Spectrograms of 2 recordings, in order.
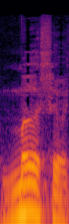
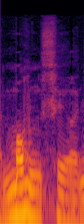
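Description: First: It is said with French sounds. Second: It is said like two Vietnamese syllables. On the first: The speaker calls it right. "Monsieur chứ không phải mông sườn nha" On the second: The speaker calls it wrong. "chứ không phải mông sườn nha"

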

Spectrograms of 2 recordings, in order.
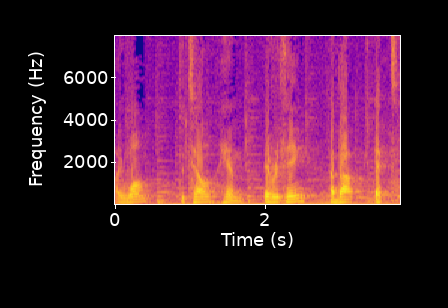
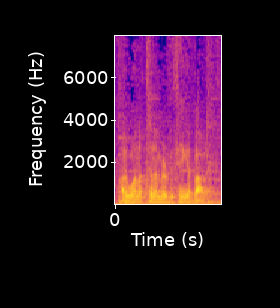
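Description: First: Each word is said separately, like a robot. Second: The words flow smoothly into each other. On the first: The speaker calls it wrong. "طبعا فيش كلام ده كده، إنسان قلبي بيتكلم" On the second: The speaker calls it right. "لو قلناها بانسيابية شوية"

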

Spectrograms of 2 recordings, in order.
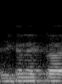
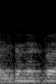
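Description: Both takes have the same delivery.

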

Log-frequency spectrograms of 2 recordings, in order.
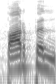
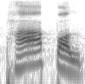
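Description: First: It starts with a plain, unaspirated p sound. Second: It starts with a breathy, aspirated p sound. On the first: The speaker calls it wrong. "পার্পেল না" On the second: The speaker calls it right. "ফয়াকারে ফা পল"

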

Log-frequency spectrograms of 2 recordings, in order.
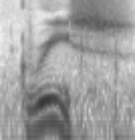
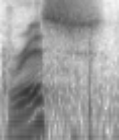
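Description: First: It is said like the country Greece. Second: It is said with a short vowel, like 'Gris'. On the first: This is how the name should be said. The speaker calls it right. "The game is pronounced Greece" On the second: This is how the speaker used to say it. The speaker calls it wrong. "I was pronouncing it Gris"

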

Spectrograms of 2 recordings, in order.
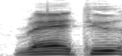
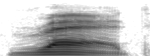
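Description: First: The final d is released with a vowel. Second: The final d is held without a vowel. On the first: The speaker calls it wrong. "red 하지 마시고요" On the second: The speaker calls it right. "이런 느낌입니다. 약간 받침 느낌으로"

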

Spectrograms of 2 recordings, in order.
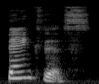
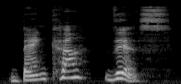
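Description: First: No extra vowel is added after 'bank'. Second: An extra vowel is added after 'bank'. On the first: The speaker calls it right. "Stick your tongue to the spot like in the picture" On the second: The speaker calls it wrong. "Please don't say it like banka this"

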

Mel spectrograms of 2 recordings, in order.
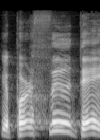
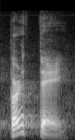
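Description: First: The th sound is clearly released before day. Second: The th sound is swallowed and day follows. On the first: The speaker calls it wrong. "이렇게 발음하면 힘들어요" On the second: The speaker calls it right. "birth 하고 먹어주시고 소리를 day"

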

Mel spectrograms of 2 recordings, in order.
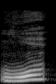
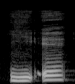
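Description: First: The two syllables are said fast, slightly linked. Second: The two syllables are said slowly and separately.

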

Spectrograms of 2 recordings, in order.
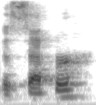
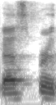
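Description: First: Each letter is said separately. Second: The acronym is said as one word. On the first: This is the harder way to say it. The speaker calls it wrong. "than VSEPR" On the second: This is the usual, easier way to say it. The speaker calls it right. "we pronounce it VSEPR because it's easier to say"

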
